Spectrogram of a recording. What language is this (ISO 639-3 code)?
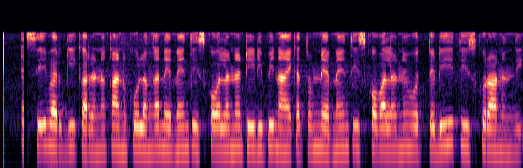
tel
